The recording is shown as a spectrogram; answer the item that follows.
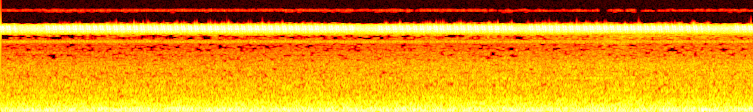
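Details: At night, a red cricket gives a steady, very high-pitched, shimmering trill that barely pauses.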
